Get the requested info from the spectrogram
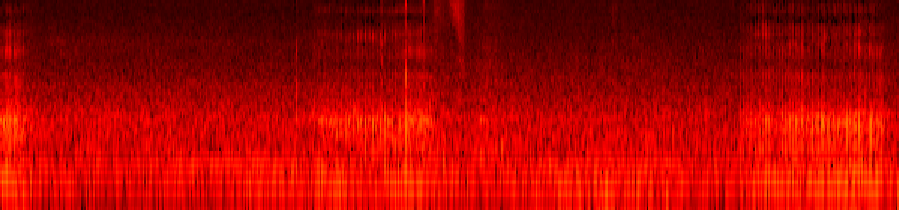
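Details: Pekingese snoring in its sleep, two long raspy, hissing breaths around a second each, separated by a quieter pause with a few small clicks and rustles.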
